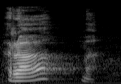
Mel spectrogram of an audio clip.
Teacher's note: ra there's a diacritic mark you see in your mantra card so that first a is little long and louder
